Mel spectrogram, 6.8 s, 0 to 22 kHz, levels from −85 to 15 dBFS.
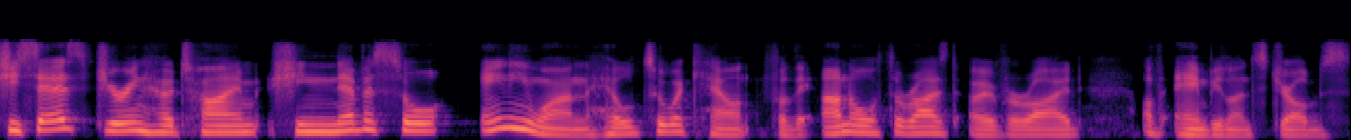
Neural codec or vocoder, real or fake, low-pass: codec, 24 kHz, 1.2 kbps, DualCodec; fake; 7.2 kHz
